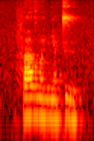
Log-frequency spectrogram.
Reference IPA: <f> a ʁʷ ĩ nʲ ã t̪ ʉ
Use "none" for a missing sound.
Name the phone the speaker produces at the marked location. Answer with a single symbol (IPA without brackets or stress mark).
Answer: f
